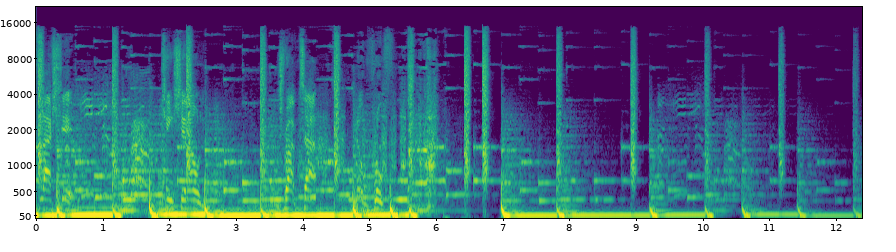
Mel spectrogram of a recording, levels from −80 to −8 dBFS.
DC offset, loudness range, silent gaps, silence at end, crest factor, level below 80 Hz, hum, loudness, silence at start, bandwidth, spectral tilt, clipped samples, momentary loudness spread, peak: under 0.1%; 10 LU; none; 0 s; 12 dB; -12 dBFS; none; -14 LUFS; 0 s; 15 kHz; -5 dB/octave; under 0.1%; 14 LU; 0 dBFS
